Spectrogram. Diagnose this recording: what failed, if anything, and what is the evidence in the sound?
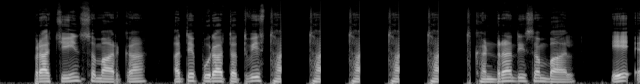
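From 2.81 to 4.70 s the speech locks into a stutter with silent gaps: a burst of about 140 ms plays, then dead digital silence of about 254 ms, and the cycle repeats four times at an even 394 ms pace. The stage is most likely playback or the streaming buffer. Each time it ran dry, it replayed its last fragment and then emptied again, so the speech that belonged in that stretch never arrives.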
